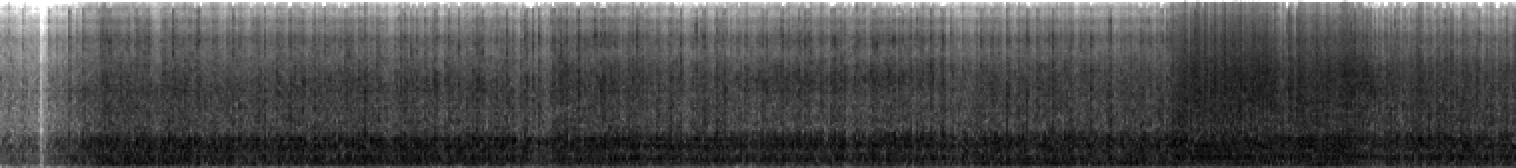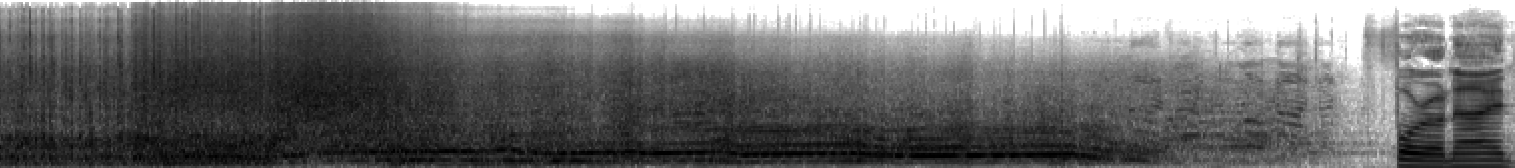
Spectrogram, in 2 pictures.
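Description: Mountain Motor Pro Stock drag cars at a PDRA North vs. South Shootout, engines roaring loud and sustained as they launch and pull away, pitch climbing through the run before cutting off, with an announcer talking over it.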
